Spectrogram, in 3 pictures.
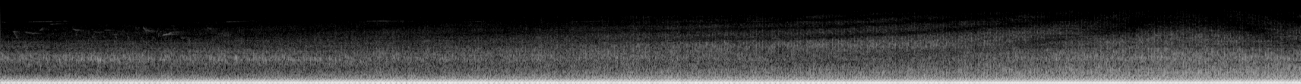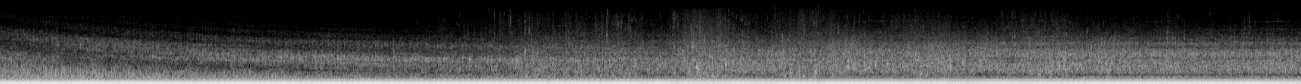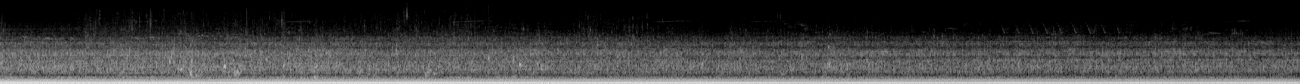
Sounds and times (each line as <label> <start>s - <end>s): Narrowboat passes 0.0s - 14.1s
Narrowboat passes 16.2s - 39.0s
boat's wash laps the sand 17.3s - 39.0s
two geese fly overhead together 17.4s - 39.0s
